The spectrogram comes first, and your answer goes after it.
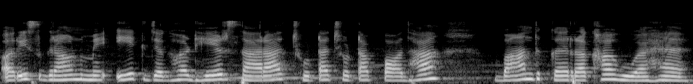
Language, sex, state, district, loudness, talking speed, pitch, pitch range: Hindi, female, Jharkhand, Palamu, -15 LUFS, 120 wpm, 205 Hz, 195-230 Hz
